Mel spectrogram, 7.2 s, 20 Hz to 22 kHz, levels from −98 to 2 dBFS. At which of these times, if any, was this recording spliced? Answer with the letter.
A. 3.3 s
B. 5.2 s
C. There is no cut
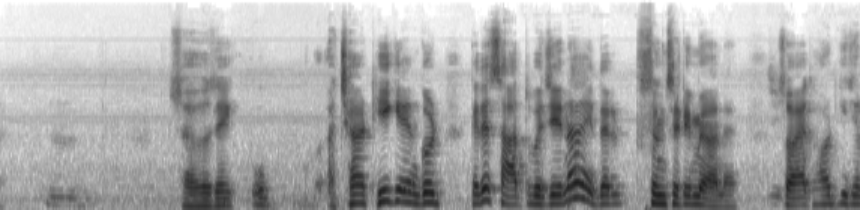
C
